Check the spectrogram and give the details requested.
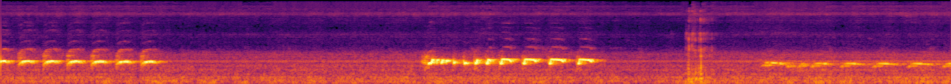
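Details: From a chorus of many zebra doves: crisp staccato series of short, bright cooing notes, six or seven at a time, repeated in three bursts separated by pauses, with one sharp knock midway.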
